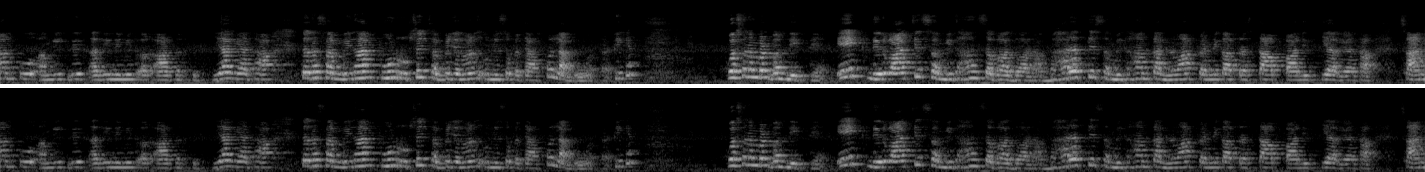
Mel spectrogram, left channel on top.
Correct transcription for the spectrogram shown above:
को अंगीकृत, अधिनियमित और आत्मकृत किया गया था तथा संविधान पूर्ण रूप से 26 जनवरी 1950 को लागू हुआ था। ठीक है, क्वेश्चन नंबर 1 देखते हैं। एक निर्वाचित संविधान सभा द्वारा भारत के संविधान का निर्माण करने का प्रस्ताव पारित किया गया था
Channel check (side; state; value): right; quieter; 6.1 dB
